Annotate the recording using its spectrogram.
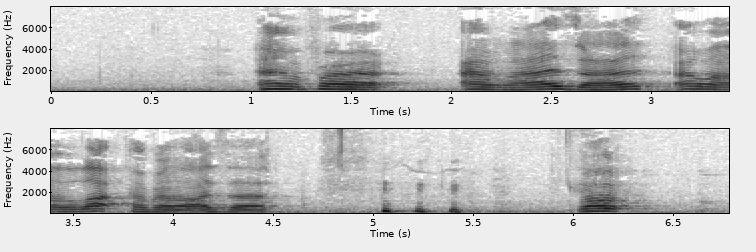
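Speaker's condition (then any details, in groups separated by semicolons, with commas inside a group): Down syndrome; present from birth, heart repair at 6 months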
